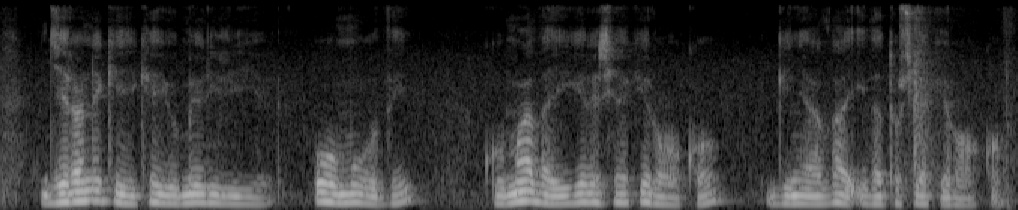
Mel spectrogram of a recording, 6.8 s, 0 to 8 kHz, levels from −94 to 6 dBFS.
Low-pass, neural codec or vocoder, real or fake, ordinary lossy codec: 7.2 kHz; none; real; none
